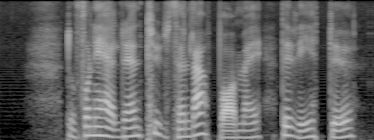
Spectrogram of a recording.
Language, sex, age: Swedish, female, 64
